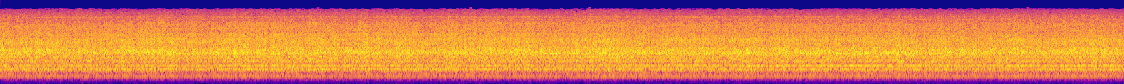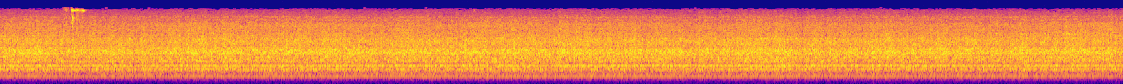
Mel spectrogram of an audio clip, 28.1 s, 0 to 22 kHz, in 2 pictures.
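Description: Cincinnati milling machine running steadily with an 8-inch face mill spinning, taking a light two-thousandths skim cut across a Willys L-134 flathead cylinder head. It is an even machine hum with a few held tones and no change in level.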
